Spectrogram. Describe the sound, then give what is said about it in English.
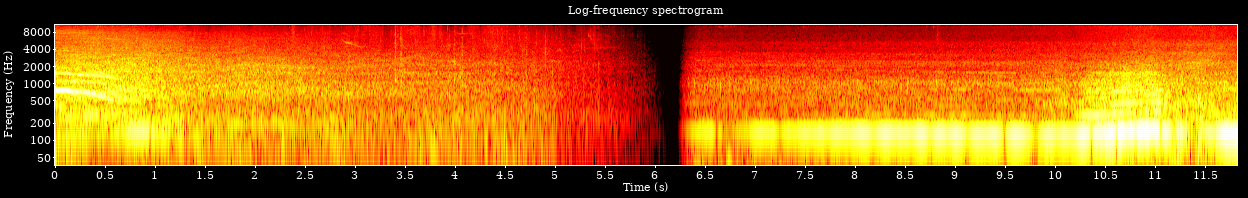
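A car engine accelerates in fifth gear with a strong, rising drone. The sound drops out briefly partway through, then returns and builds steadily louder toward the end. “put your seatbelts on. Whoa, this is savage! No, Andy. Fifth gear is savage.”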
